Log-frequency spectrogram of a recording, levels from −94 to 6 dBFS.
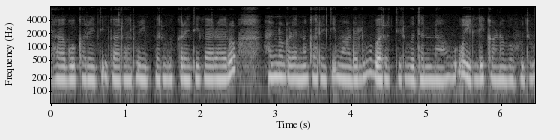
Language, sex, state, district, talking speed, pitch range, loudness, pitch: Kannada, female, Karnataka, Mysore, 95 wpm, 185-195 Hz, -27 LUFS, 190 Hz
